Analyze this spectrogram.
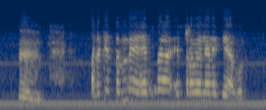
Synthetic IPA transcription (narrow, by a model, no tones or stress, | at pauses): ɐðokːeet̪rɐndeːt̪rɐet̪rɐʋeːljaɳekːeaːʋo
